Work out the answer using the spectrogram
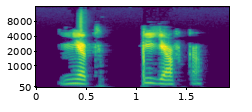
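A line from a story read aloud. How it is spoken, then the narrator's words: Through gritted teeth. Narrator (Russian): сквозь зубы процедила наемница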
